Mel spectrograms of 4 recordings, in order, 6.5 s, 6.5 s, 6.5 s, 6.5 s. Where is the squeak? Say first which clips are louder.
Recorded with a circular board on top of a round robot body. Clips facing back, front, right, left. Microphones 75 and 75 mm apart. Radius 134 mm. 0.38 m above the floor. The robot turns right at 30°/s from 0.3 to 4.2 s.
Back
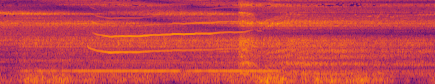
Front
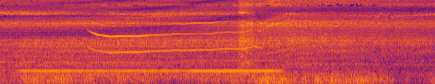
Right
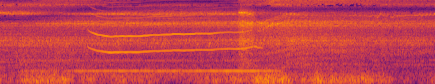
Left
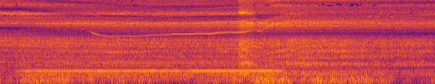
Back 2 dB, even; 110° right; by 4.0 s 30° right.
